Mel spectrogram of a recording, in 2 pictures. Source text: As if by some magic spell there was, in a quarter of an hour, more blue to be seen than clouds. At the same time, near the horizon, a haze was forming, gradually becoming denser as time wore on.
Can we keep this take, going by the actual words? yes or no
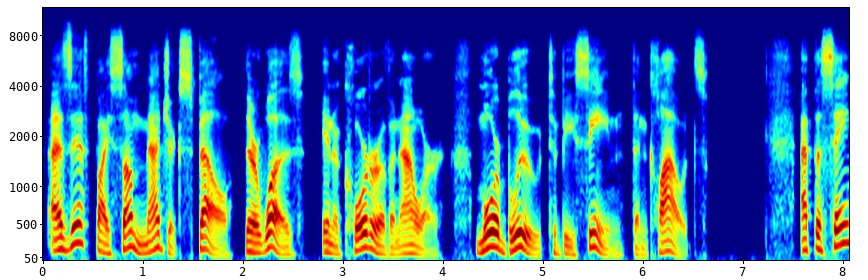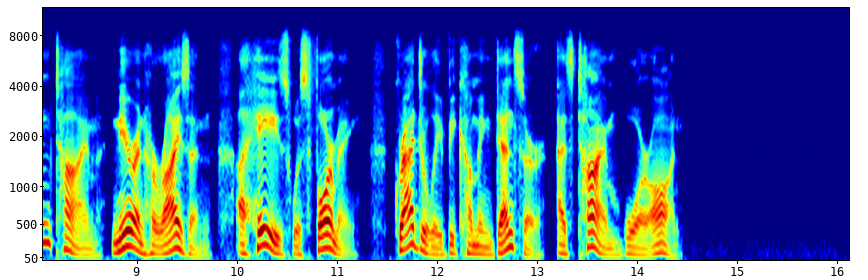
no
